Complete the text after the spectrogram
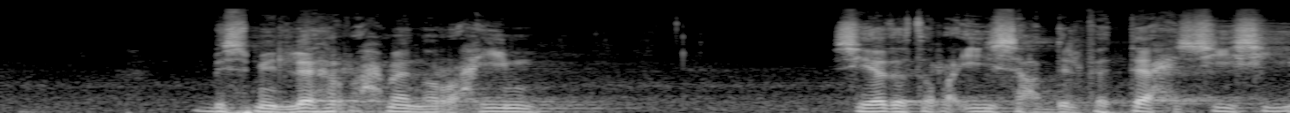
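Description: An elderly man speaks calmly and formally through a microphone in a large hall.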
